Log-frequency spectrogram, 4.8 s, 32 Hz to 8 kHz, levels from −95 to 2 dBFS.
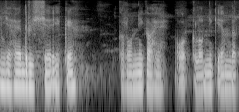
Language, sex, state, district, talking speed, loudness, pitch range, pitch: Hindi, male, Goa, North and South Goa, 135 wpm, -21 LUFS, 105-115 Hz, 110 Hz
